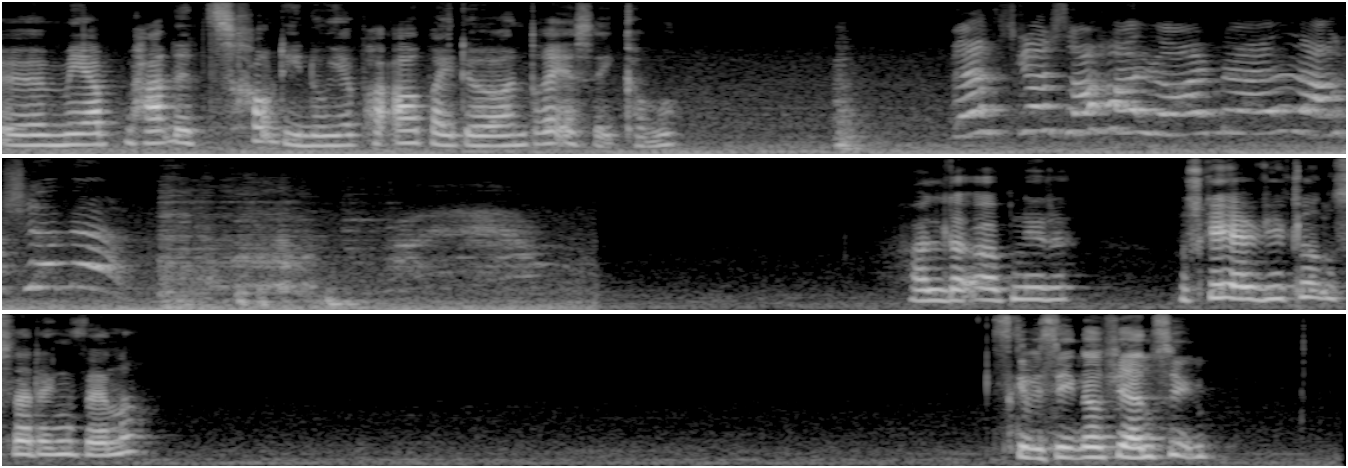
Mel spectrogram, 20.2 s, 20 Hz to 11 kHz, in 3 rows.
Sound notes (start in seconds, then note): 7.7 rumbling; 8.6 cat screams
